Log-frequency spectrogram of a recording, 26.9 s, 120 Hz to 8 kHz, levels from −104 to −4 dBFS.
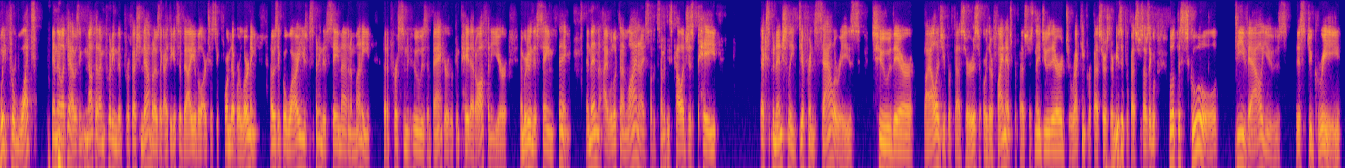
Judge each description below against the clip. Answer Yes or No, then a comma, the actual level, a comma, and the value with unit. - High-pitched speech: No, low, 130 Hz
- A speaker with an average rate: No, fast, 245 wpm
